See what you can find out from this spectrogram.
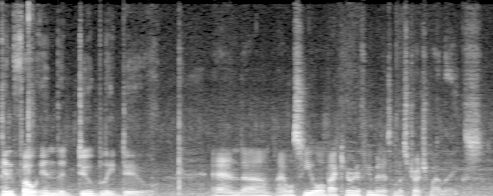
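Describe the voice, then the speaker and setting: Lively intonation from a man with an American accent, medium pitch and a very fast pace. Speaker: comic artist and game designer streaming a sculpt. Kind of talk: casual livestream chat while sculpting.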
